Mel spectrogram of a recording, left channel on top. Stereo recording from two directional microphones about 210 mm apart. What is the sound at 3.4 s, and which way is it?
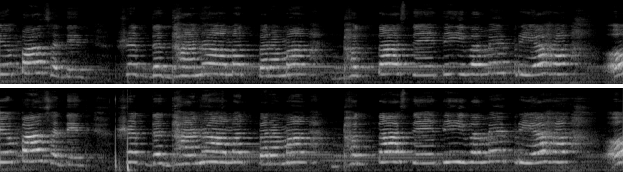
Child singing, 20° left (ahead or behind).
